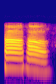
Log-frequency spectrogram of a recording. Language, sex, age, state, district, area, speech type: Odia, female, 45-60, Odisha, Ganjam, urban, conversation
